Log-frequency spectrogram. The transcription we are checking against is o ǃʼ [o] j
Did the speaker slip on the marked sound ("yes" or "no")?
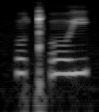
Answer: no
